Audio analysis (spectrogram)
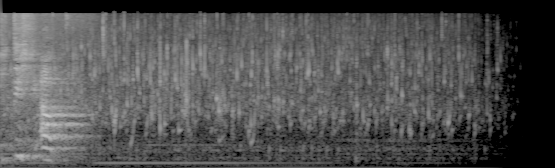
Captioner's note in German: Wasserplätschern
